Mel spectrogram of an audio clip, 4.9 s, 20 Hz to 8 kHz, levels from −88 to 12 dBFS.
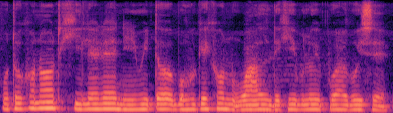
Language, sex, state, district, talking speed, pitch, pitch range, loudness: Assamese, male, Assam, Sonitpur, 110 wpm, 130 Hz, 125-140 Hz, -15 LUFS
